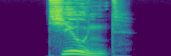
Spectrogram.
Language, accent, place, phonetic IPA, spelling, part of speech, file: German, Germany, Berlin, [tjuːnt], tunt, verb, De-tunt.ogg
- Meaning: inflection of tunen: 1. second-person plural present 2. third-person singular present 3. plural imperative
